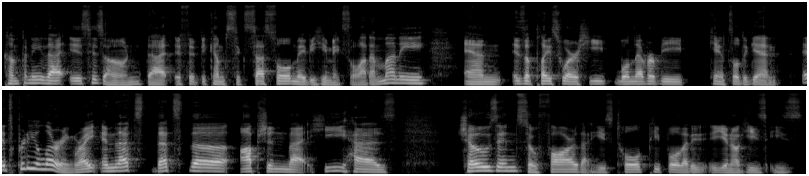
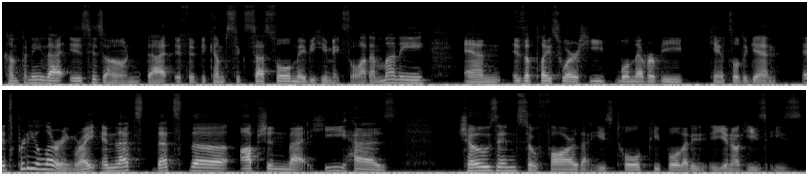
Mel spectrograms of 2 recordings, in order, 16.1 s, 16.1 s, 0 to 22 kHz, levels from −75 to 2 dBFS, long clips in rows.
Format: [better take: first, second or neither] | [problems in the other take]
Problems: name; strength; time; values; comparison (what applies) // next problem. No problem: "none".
first | low rumble; faint; throughout; 25 dB below the speech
